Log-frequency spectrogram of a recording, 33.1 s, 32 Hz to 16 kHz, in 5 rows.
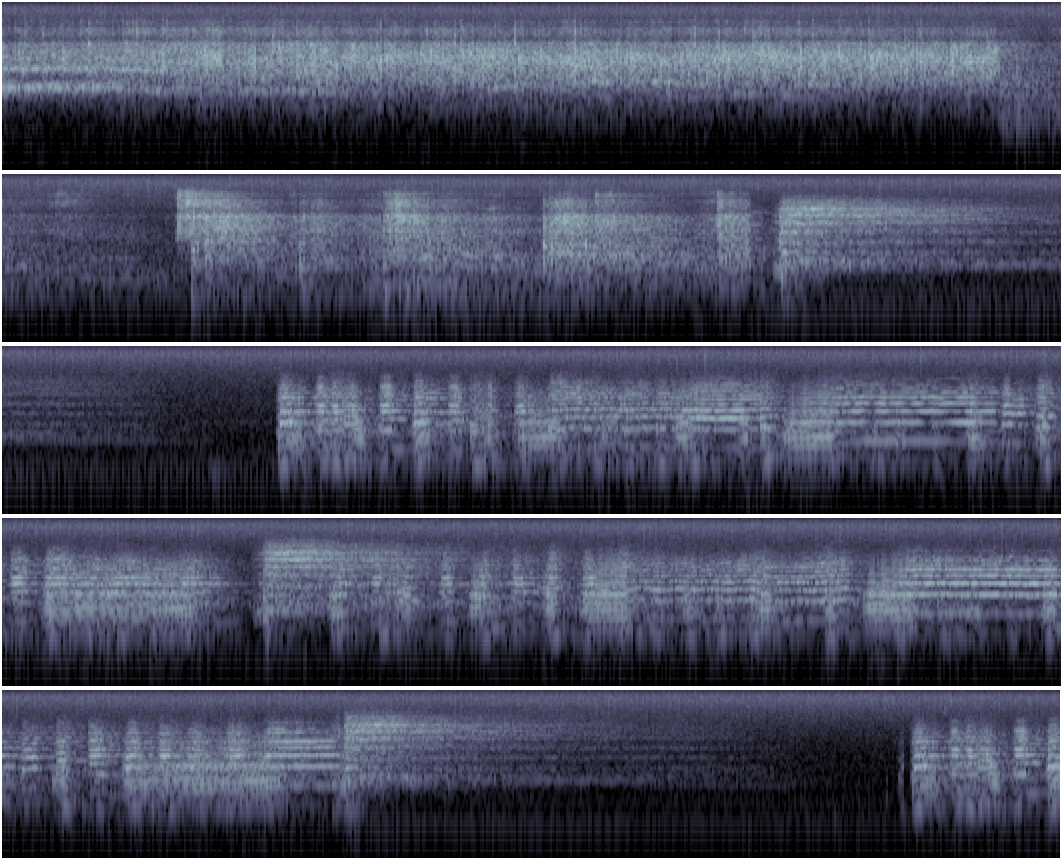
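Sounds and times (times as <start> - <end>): cymbal crashes: 7.8 - 14.4, 21.4 - 24.4, 28.6 - 31.4
brass music with sliding notes: 14.9 - 30.4, 32.1 - 33.0.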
